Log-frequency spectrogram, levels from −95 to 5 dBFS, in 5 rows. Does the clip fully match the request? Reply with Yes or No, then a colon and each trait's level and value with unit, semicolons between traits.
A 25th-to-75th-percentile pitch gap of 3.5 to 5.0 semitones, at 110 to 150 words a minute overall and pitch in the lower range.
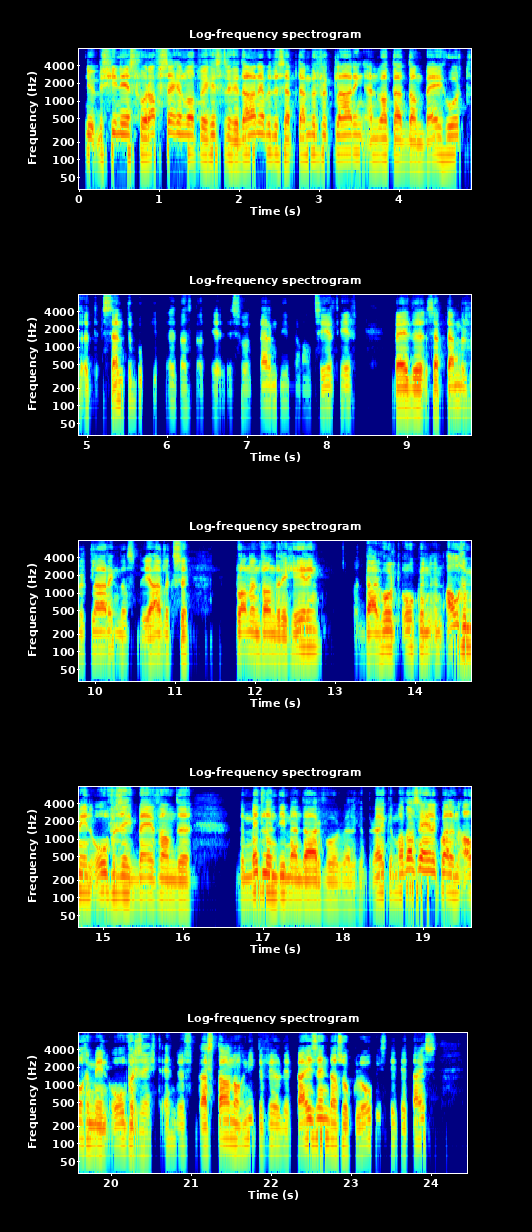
No: average, 4.0 semitones; fast, 200 wpm; low, 115 Hz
